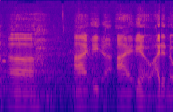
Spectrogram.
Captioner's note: laughter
